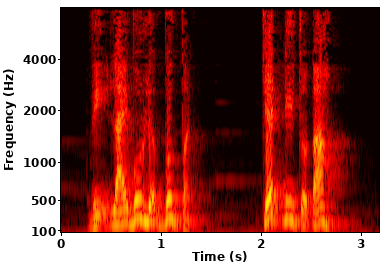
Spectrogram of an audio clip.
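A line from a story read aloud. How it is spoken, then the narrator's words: Loud shout. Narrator (Vietnamese): hét lớn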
